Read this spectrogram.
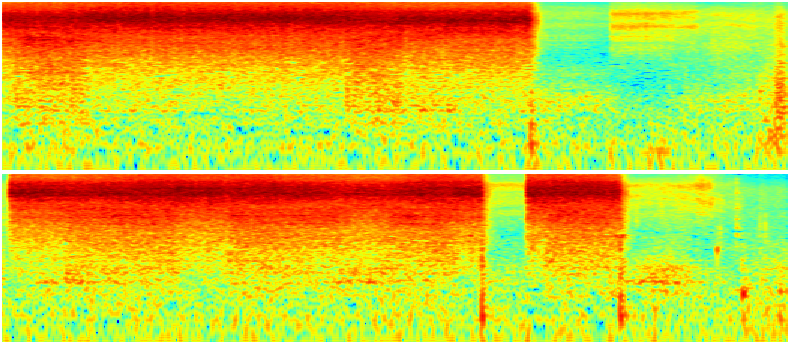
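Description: A spray gun hisses loudly in bursts.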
